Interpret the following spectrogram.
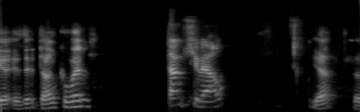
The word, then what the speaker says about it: dankjewel: How do you say, is it dankjewel?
